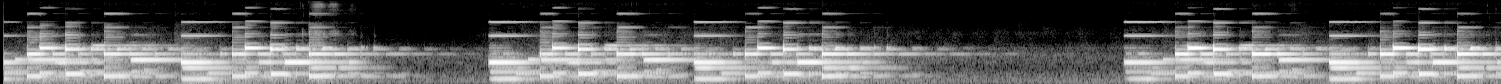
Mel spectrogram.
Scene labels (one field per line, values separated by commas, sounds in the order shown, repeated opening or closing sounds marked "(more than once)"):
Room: bedroom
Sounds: phone ringing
